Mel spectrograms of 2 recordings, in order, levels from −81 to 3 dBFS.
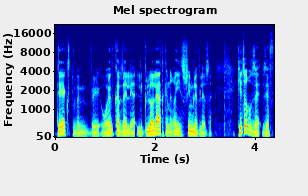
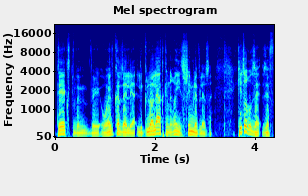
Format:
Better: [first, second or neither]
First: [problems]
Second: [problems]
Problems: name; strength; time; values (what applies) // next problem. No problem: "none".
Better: first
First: none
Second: distortion; slight; 10 dB below the speech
